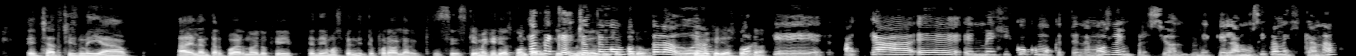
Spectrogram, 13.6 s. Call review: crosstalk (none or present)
present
